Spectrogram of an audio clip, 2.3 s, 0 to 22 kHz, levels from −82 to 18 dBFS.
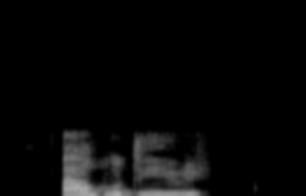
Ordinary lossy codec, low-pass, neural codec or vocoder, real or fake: MP3, 32 kbps; 7.2 kHz; codec, 16 kHz, 1 kbps, FreqCodec, larger model; fake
